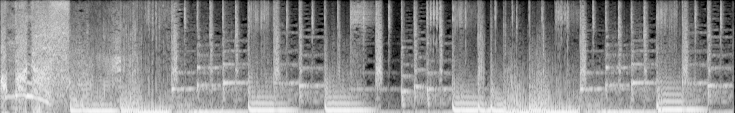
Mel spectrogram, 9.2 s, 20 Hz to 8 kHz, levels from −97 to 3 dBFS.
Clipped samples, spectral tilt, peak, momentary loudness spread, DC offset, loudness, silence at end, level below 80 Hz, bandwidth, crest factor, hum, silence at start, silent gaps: 0.7%; -4.5 dB/octave; 0 dBFS; 10 LU; under 0.1%; -9 LUFS; 0 s; -10 dBFS; 8 kHz; 6 dB; none; 0 s; none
